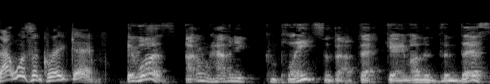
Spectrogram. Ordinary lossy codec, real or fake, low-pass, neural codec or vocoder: MP3, 32 kbps; real; 7.2 kHz; none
